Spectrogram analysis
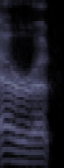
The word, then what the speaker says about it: Ararat: Yeah, Ararat. Ararat. Okay, so okay, I pronounced it right.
